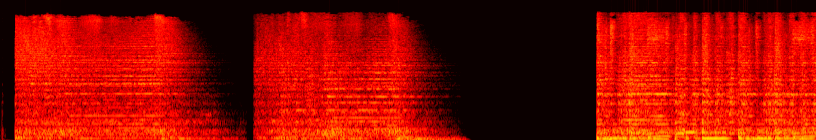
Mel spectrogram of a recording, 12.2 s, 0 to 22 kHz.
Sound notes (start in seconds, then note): 0.2 lightning crashing down as rousing fanfare plays; 3.7 lightning crashing down as low-pitched rousing fanfare plays; 7.2 silence; 9.0 remixed rousing fanfare playing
